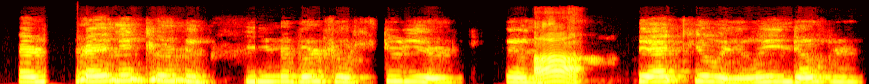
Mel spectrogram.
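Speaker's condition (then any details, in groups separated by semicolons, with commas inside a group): Cerebral palsy; uses wheelchair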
